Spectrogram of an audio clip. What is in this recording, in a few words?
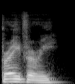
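"bravery", British English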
